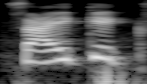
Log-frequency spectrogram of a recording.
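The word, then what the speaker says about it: psychic: साइकिक, साइकिक P silent है, तो PS साथ में, तो स पढ़ देना है।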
